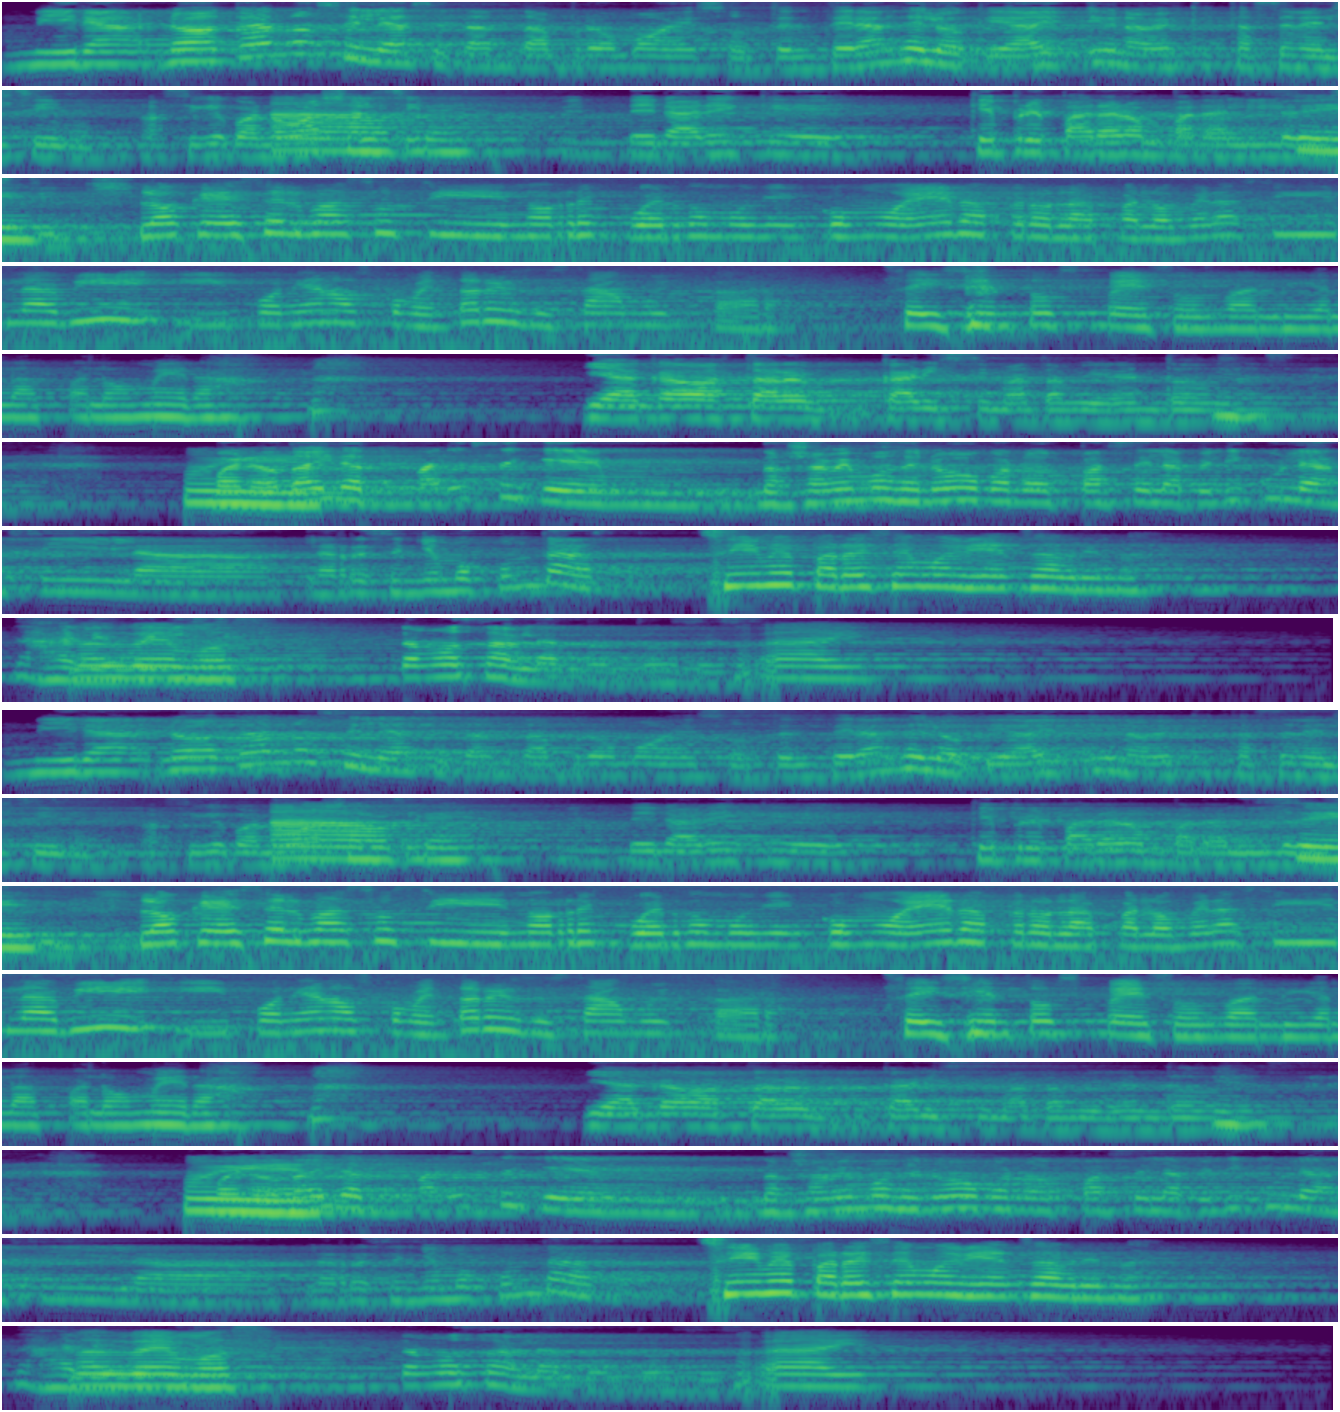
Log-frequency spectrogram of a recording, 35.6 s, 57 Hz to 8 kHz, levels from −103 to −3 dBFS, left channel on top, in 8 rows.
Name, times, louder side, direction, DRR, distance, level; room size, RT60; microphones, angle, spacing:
voice 1, 0.0-5.9 6.3-7.3 7.7-9.3 16.6-16.7 19.8-22.0 23.0-28.7 31.2-31.8 32.5-33.6, left 4 dB, 65° left, 5 dB, 1.8 m, -34 dB
voice 2, 5.4-6.0 8.8-9.0 9.4-16.0 16.3-19.1 21.7-22.6 22.9-23.4 29.1-30.6 31.4-32.0 33.6-34.1, right 2 dB, 15° right, 10 dB, 0.7 m, -32 dB
sound 1, 8.9-16.0, right 8 dB, 80° right, 3.3 m, -41 dB
30.0 x 24.0 x 8.3 m, 2.6 s
head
